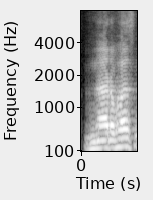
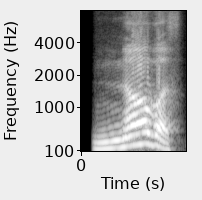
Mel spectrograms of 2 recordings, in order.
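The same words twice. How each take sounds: First: नर्वस with sounded r, "nar-vas"; नर्वस, short vowel and r pronounced; wrong pronunciation. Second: नर्वस with silent r, long "nuh-vus"; r-less, lengthened नर्वस; model pronunciation. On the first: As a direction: say नर्वस with a clear r. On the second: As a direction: say नर्वस loud and drawn out, no r. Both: Shown as a demonstration. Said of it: "नर्वस नहीं".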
